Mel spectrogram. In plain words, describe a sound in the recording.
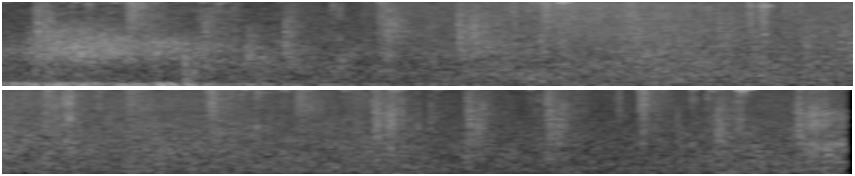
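Footsteps thud quickly on grass and dirt.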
